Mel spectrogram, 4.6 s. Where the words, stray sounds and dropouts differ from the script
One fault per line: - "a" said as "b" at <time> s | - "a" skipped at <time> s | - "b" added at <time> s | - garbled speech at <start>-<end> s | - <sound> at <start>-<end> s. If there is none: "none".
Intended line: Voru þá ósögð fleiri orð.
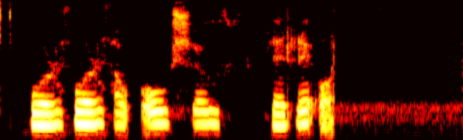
- "voru" added at 0.8 s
